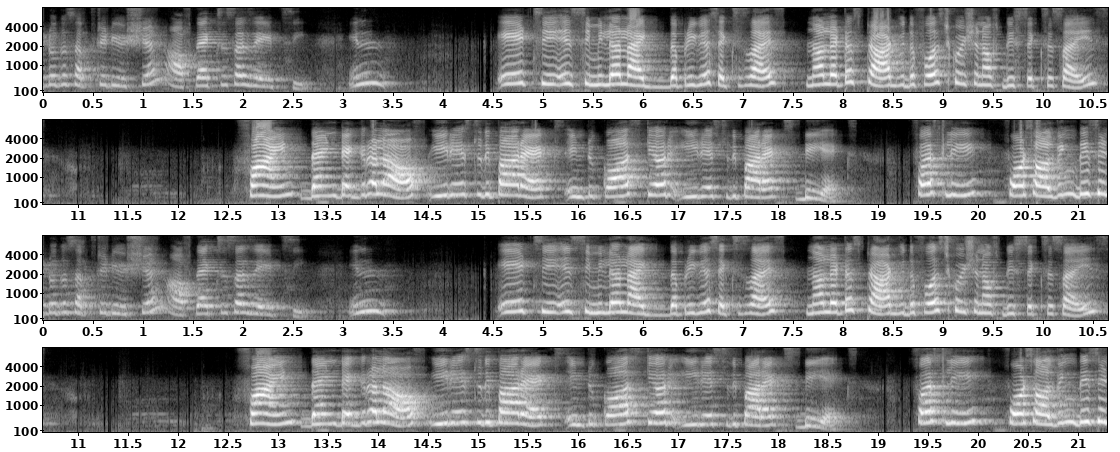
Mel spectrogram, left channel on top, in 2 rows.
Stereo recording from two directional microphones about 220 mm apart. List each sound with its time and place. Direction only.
0.0 s a woman's voice: 35° left (ahead or behind)
4.5 s a woman's voice: 25° left (ahead or behind)
12.5 s a woman's voice: 25° left (ahead or behind)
